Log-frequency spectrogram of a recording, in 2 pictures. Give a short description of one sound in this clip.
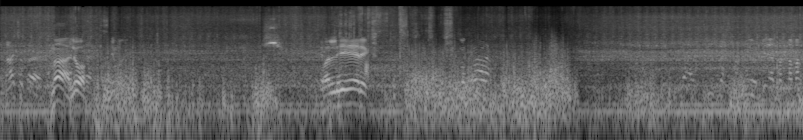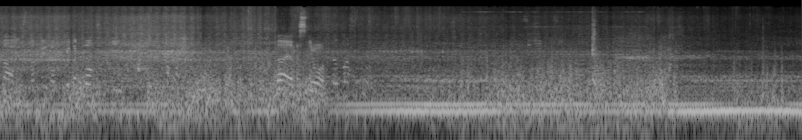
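A vehicle engine idles close by, growing louder toward the end.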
